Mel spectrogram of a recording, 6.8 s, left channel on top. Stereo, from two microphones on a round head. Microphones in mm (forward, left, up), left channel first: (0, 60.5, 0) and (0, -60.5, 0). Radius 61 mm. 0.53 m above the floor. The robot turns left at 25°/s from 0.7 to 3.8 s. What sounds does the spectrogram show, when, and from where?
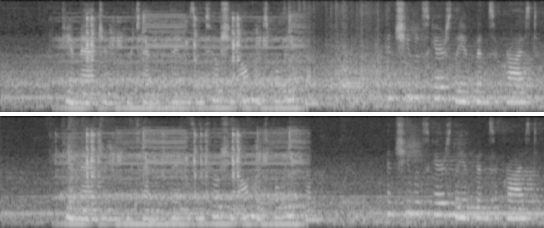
0.8 s a woman speaking: 135° left, 3.5 m; by 6.7 s 60° left, 3.5 m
